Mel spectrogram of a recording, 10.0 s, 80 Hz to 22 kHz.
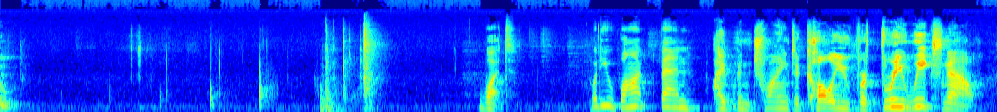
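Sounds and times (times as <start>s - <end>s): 
soft footsteps: 0.6s - 3.0s
front door of a home unlatching and swinging open: 3.2s - 3.9s
speech: 4.8s - 5.2s, 5.9s - 9.8s.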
